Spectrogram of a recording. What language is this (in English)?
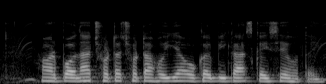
Magahi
